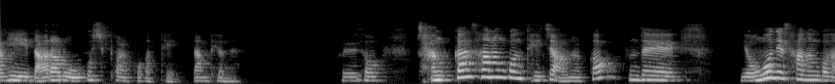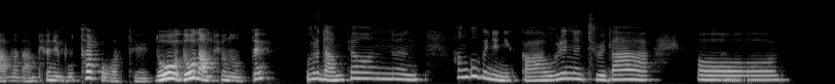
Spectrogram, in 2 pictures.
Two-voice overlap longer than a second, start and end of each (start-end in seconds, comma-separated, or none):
none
